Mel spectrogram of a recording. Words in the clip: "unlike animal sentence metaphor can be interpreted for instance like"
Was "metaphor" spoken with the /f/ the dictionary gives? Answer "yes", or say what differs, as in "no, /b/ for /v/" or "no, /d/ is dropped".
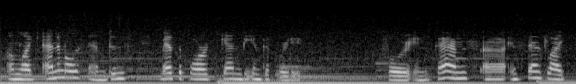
no, /p/ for /f/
